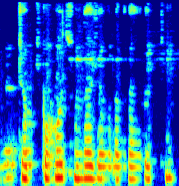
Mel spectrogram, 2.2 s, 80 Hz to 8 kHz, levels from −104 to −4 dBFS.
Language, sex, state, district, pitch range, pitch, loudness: Hindi, female, Bihar, Sitamarhi, 195-210 Hz, 205 Hz, -23 LUFS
